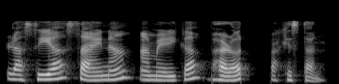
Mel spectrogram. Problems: none marked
